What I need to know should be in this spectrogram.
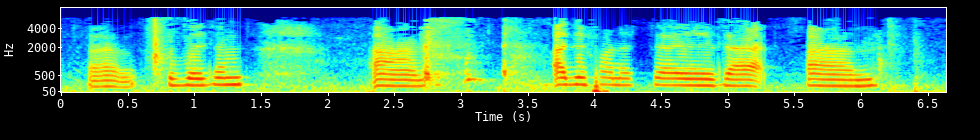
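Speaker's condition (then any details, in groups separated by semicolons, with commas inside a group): Cerebral palsy; congenital, lifelong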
